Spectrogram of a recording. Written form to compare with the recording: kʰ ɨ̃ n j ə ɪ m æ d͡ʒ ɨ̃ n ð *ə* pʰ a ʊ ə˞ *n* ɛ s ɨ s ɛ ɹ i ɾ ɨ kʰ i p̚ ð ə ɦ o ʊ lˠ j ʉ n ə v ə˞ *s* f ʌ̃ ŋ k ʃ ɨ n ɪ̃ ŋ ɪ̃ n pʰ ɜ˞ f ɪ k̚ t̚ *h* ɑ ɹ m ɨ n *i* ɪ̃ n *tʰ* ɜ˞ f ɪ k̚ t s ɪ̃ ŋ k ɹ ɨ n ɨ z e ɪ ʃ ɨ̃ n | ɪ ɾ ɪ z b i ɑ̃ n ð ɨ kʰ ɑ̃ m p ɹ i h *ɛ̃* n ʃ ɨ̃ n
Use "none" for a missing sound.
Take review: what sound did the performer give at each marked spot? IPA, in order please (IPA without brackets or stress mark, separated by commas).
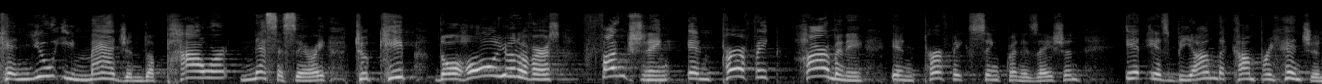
ə, n, s, h, i, pʰ, ɛ̃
